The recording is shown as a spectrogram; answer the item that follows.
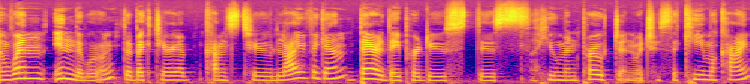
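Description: A woman with a Swedish accent speaks at a fairly slow pace, her voice medium in pitch. Her tone is dark and mellow, with ordinary pitch variation. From Sweden. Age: 30s. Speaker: biotech company founder. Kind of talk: interview.

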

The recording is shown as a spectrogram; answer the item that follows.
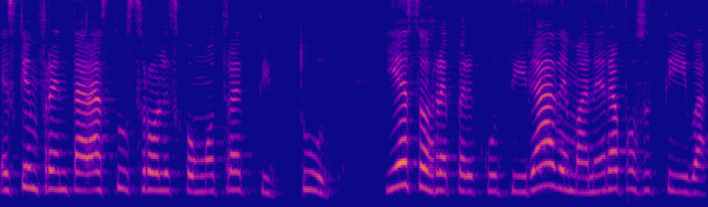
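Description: Her voice is high-pitched. The woman keeps her intonation fairly even. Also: very clean recording, silent background. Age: 30s. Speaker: podcast host. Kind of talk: monologue.

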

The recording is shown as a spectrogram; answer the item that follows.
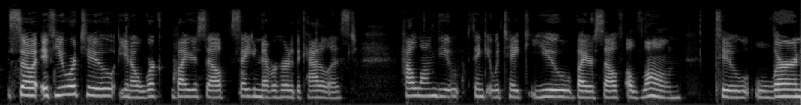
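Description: A woman speaks in a plain, everyday voice at a medium pitch with ordinary pitch variation, the sound dry and close with no echo. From Eastern Canada, Newfoundland. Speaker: program host, military family member. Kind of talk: casual chat.

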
